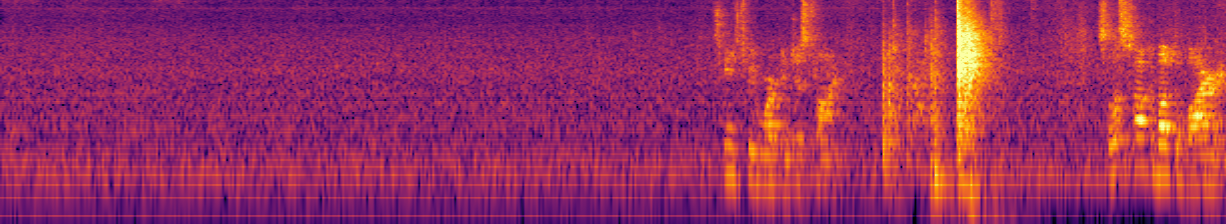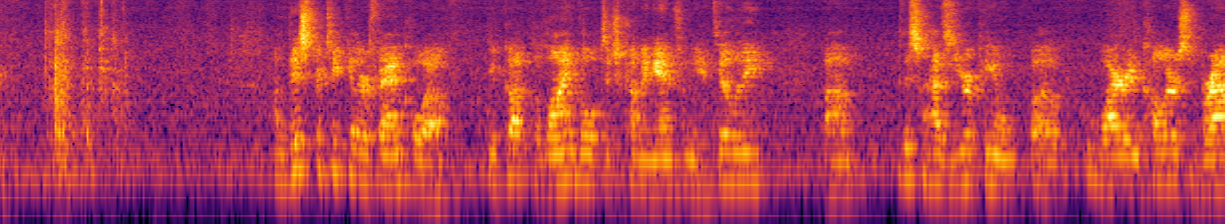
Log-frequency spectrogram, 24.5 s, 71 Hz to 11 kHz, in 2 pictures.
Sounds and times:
Speech: 0:07.1 - 0:08.5, 0:11.0 - 0:12.4, 0:15.0 - 0:24.5.

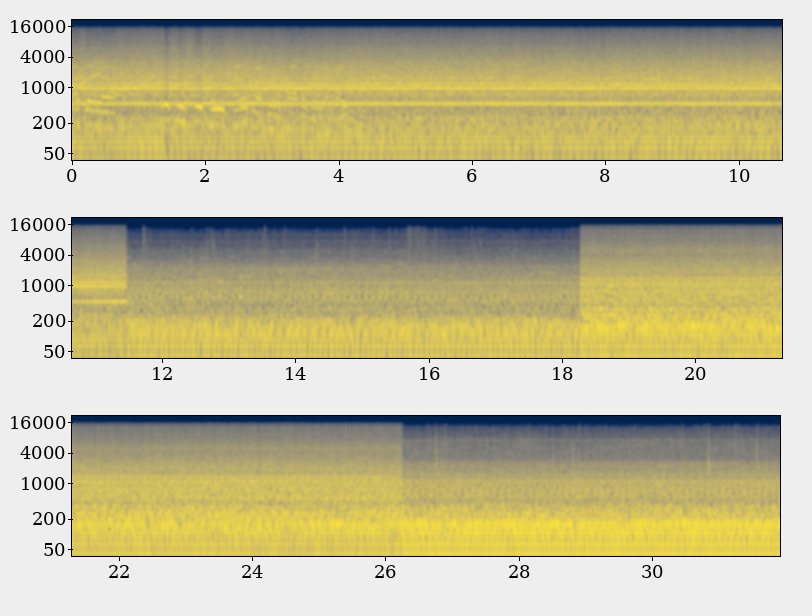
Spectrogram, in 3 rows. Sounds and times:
Fire: 0:00.0 - 0:31.9.

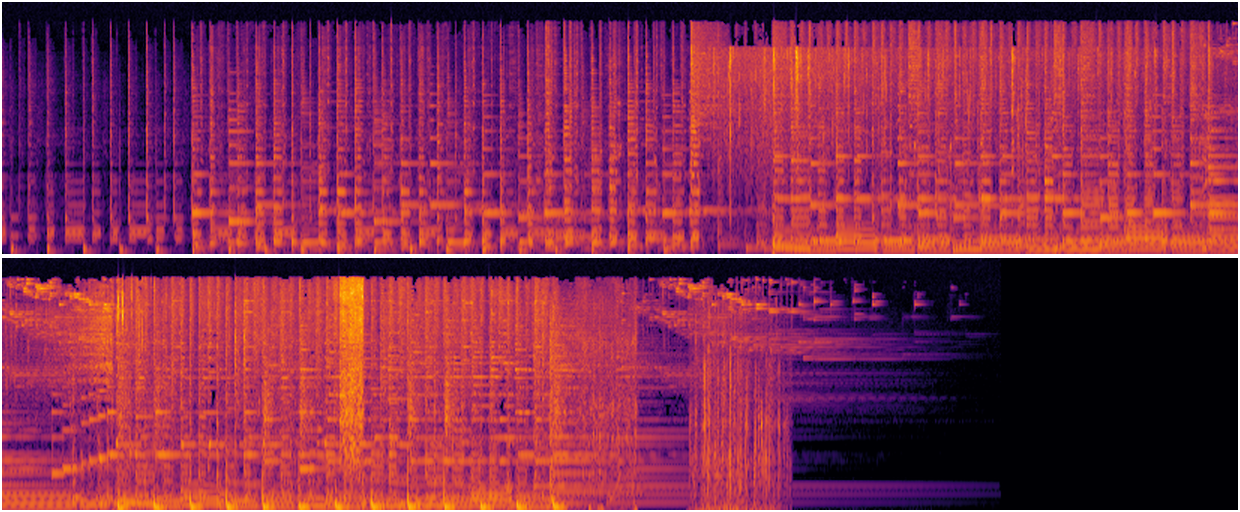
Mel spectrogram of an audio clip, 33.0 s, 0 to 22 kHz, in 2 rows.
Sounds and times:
Music: 0:00.0 - 0:29.5.

